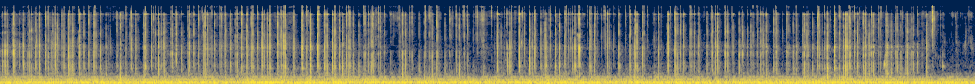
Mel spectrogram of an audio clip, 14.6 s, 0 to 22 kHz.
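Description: A small, rounded amber glass bottle with a light-colored top is held in both hands and rapidly tapped and scratched with long nails; the bottle is hollow and its fill level is unclear. A dense, steady stream of short, sharp clicks and scratchy ticks runs for about 15 seconds over a constant low hum and a faint thin high tone.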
